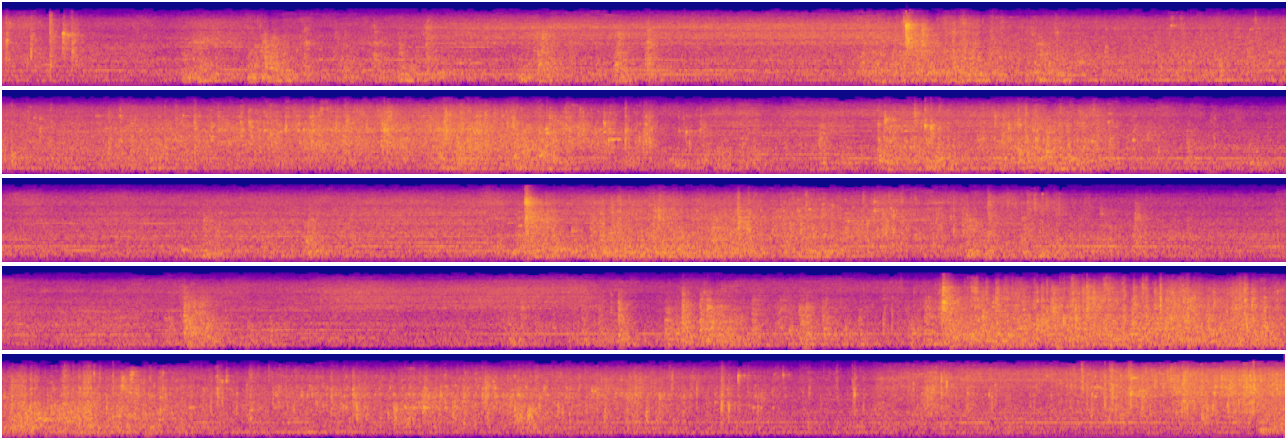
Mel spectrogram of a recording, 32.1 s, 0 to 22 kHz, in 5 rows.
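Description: Link-Belt 2800 tracked excavator working a pile of broken rock: its diesel engine runs steadily under hydraulic load while rock and steel clatter and knock irregularly, louder in several stretches as the bucket digs and dumps.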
